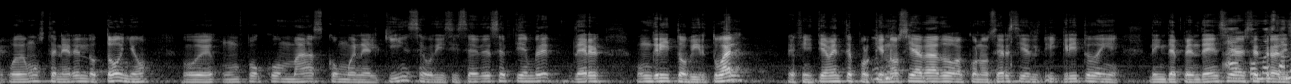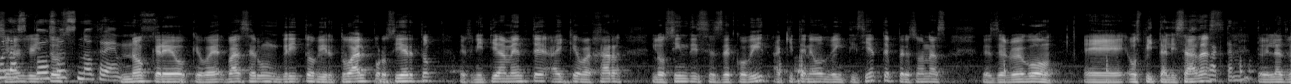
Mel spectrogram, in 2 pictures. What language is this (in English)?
Spanish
